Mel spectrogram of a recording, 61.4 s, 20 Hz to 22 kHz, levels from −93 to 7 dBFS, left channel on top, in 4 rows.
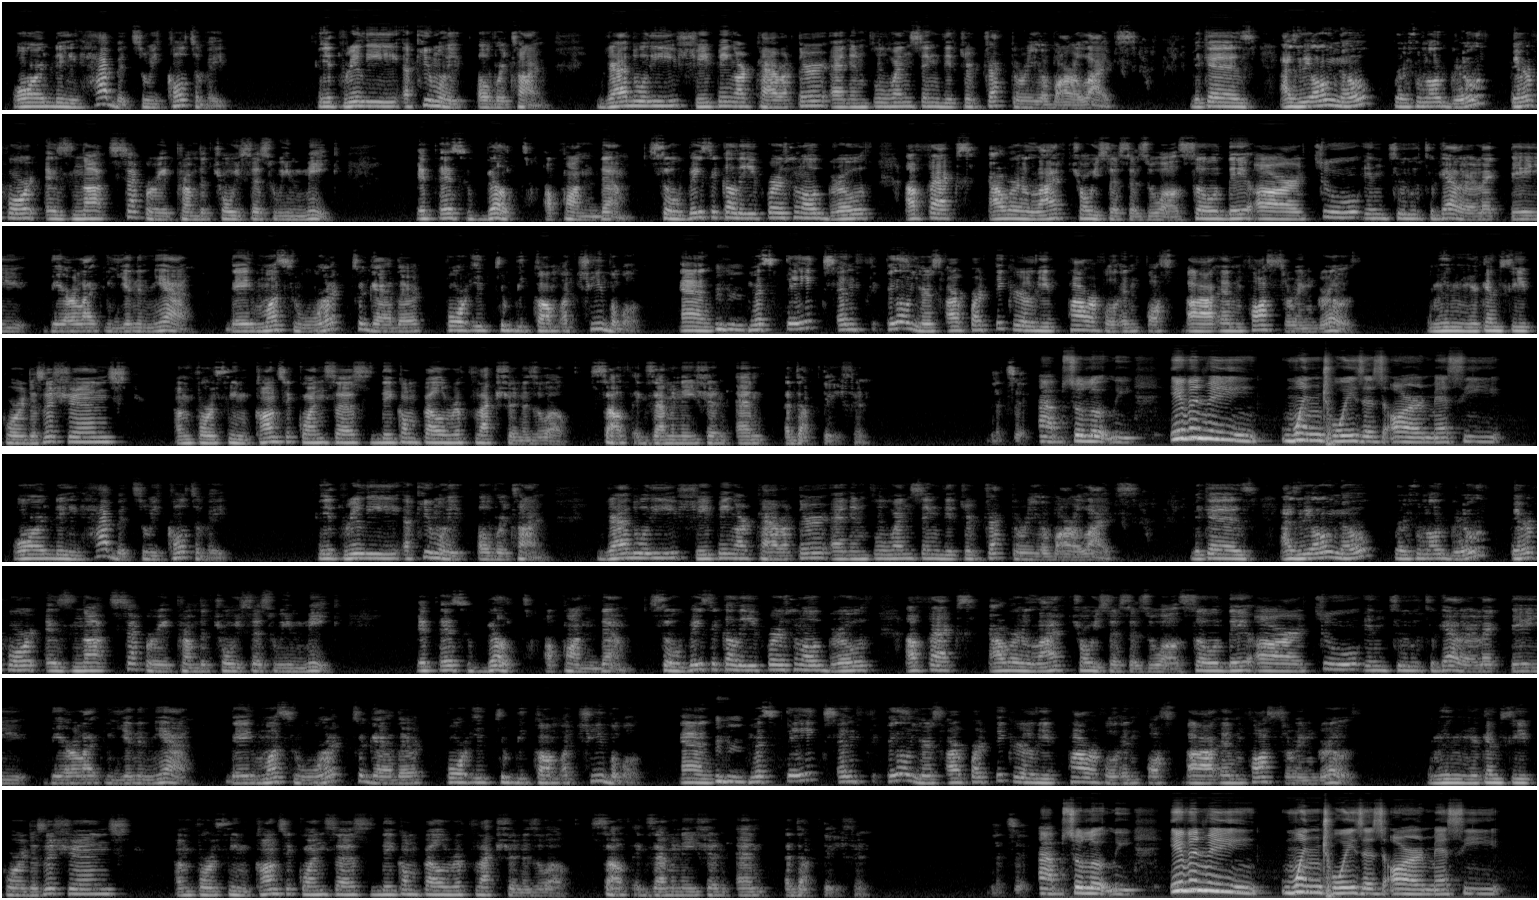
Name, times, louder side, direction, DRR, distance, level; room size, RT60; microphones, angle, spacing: voice 1, 0.1-2.2 3.2-5.4 5.9-11.3 11.9-12.5 12.8-13.7 13.9-14.8 15.1-18.6 19.5-20.4 20.8-24.0 24.4-30.9 31.2-32.6 32.9-34.9 35.1-37.1 37.5-37.8 38.2-39.3 39.5-44.2 45.0-47.3 47.8-51.7 52.0-54.7 55.9-56.3, left 3 dB, 45° left, 0.5 m, -32 dB
voice 2, 56.4-57.5 57.7-61.0, right 2 dB, 20° right, 0.4 m, -25 dB
3.4 x 2.9 x 2.6 m
head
